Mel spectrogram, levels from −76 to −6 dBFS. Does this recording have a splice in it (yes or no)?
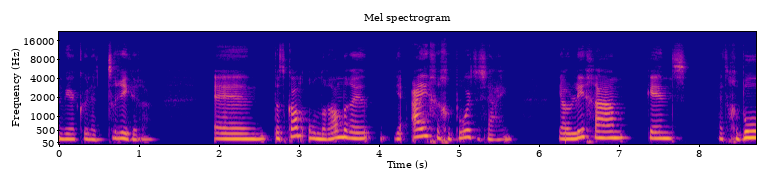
no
